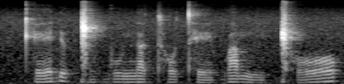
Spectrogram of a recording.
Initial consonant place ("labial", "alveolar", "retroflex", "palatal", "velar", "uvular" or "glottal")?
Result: velar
